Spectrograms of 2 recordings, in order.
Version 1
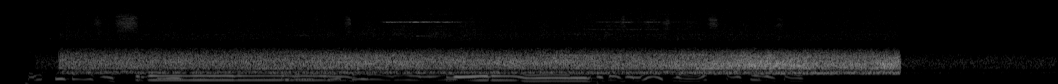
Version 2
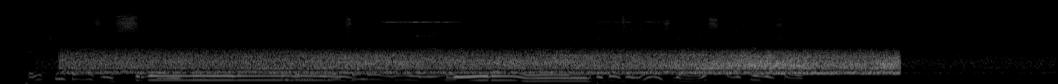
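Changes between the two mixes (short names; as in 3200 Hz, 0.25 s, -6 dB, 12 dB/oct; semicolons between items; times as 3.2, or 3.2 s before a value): first sound -5.5 dB; master: add graphic EQ 250/500/2000 Hz -7/+10/+4 dB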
